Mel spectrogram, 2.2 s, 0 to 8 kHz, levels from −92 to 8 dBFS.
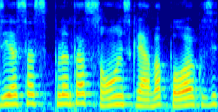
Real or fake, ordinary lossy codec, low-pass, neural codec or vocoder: fake; none; none; codec, 16 kHz, 8 kbps, FreqCodec, larger model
